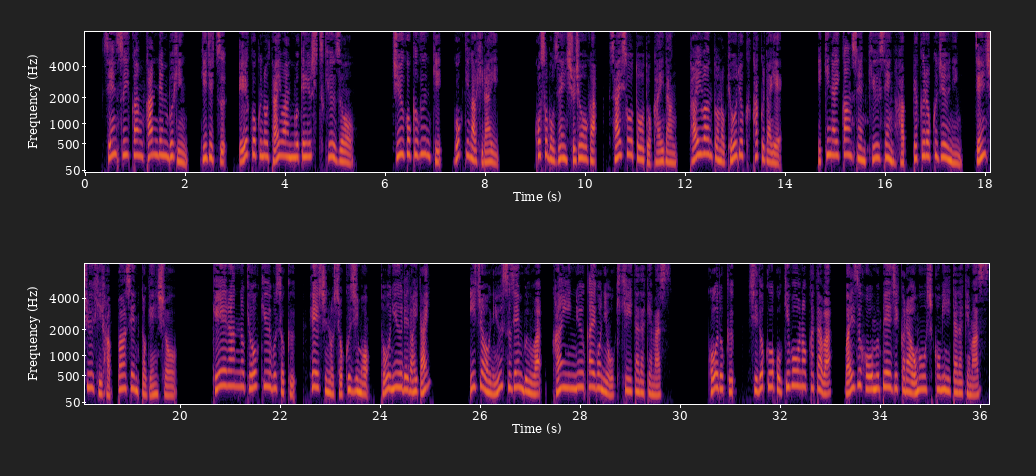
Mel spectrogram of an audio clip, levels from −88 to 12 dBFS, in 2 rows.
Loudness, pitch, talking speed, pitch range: -27 LUFS, 225 Hz, 230 characters per minute, 170-265 Hz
